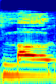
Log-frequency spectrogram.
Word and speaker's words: Moog: So now going back to Bob Moog, is it Moog? That's how you pronounce it? Technically it's Moog, but everyone says Moog.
